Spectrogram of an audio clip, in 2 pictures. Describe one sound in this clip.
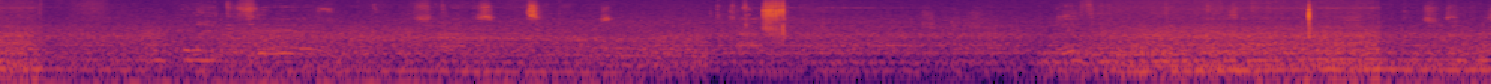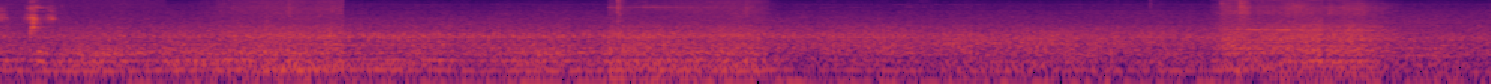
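A bus engine hums steadily and grows louder as the bus speeds up.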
